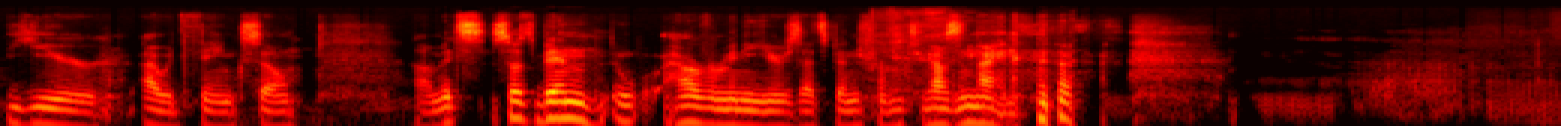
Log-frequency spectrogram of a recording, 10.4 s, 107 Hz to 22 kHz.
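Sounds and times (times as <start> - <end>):
speech: 0.0 - 7.8
cat purring with a low rumbling drone: 8.4 - 10.4.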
